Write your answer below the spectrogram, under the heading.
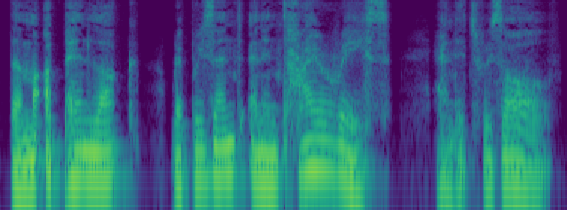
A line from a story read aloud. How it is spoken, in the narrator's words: Takalu whispered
